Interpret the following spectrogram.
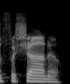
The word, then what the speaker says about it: Fashanu: How do you pronounce it? Olu Fashanu. Right.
